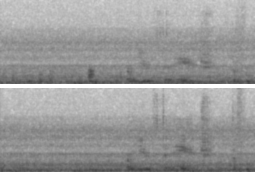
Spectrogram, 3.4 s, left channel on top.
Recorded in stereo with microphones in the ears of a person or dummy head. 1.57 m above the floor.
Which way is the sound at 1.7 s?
10° right (ahead or behind).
